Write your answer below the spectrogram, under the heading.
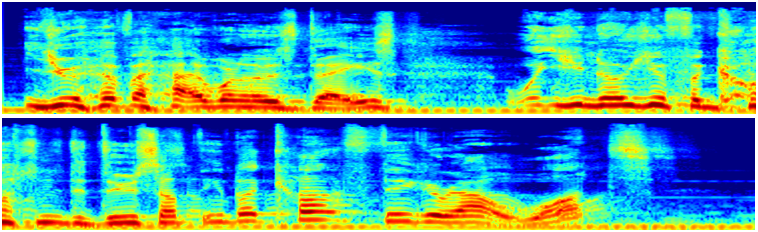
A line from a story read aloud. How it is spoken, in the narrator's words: I laughed as I said it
